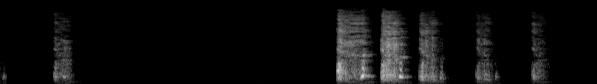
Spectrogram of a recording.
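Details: Morning cough: a single cough, then a run of about five harsh, loose, phlegmy coughs: productive (wet) cough.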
